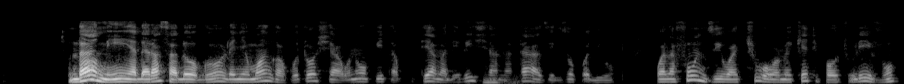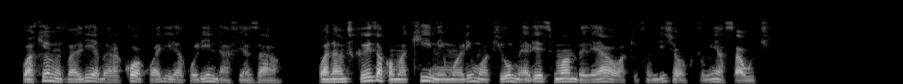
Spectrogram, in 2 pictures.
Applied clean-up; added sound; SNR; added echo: none; Breathing; 19 dB; none.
